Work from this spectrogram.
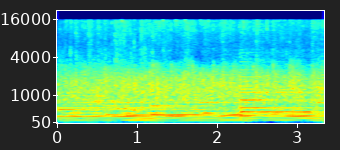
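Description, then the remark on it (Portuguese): A church audience applauds the King of Glory in a steady, dense wash of clapping that holds for a few seconds, with sustained keyboard chords ringing underneath and no one talking. “Quantos podem aplaudir ao Rei da Glória por isso?”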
